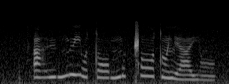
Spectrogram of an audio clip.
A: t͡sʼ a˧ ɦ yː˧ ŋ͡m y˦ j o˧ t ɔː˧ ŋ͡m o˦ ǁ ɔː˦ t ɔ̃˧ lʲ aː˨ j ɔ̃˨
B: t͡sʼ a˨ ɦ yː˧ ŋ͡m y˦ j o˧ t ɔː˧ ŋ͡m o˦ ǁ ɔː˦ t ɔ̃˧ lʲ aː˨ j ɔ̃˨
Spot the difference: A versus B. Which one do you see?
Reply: A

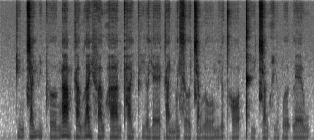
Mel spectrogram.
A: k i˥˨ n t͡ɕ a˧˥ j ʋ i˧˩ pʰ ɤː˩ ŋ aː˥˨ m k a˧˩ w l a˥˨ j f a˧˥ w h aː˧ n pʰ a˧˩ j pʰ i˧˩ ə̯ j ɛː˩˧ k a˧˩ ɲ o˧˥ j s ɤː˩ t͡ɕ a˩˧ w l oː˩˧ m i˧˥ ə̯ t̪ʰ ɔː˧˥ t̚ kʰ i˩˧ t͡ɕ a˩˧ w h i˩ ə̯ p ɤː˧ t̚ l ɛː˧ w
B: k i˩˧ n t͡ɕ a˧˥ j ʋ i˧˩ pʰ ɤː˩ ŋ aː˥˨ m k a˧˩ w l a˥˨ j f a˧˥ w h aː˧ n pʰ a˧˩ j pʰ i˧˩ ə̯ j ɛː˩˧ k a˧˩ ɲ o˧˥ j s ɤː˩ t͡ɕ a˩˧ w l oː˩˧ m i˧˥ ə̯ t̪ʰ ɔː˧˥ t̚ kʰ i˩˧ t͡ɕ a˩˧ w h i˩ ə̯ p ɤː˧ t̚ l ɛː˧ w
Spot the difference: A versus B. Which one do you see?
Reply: B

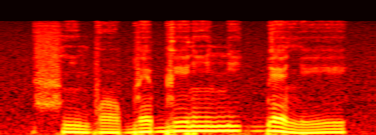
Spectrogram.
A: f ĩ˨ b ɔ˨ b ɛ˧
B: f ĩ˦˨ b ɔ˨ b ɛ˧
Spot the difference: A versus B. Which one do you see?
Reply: A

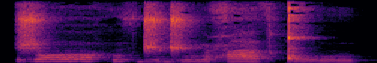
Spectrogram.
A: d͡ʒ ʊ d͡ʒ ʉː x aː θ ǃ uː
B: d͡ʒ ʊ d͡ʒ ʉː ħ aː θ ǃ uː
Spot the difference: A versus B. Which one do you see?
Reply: B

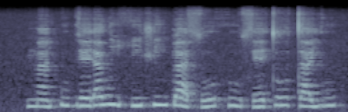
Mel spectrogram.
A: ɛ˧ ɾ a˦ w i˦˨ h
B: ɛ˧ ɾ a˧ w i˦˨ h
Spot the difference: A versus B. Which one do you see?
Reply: A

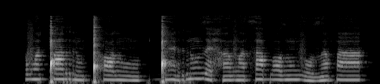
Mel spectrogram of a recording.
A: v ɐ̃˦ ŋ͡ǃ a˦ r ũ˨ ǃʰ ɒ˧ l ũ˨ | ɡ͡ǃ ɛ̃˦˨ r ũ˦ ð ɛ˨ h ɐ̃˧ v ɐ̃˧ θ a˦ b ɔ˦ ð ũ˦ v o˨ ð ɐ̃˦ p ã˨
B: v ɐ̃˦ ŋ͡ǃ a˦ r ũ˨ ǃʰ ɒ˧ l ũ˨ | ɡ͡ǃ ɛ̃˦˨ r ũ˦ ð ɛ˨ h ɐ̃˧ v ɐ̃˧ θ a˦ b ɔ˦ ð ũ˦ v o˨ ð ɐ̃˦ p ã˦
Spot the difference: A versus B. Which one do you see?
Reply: B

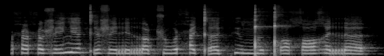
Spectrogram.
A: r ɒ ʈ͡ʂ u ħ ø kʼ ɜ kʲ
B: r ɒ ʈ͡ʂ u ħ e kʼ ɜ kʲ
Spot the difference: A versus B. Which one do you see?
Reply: B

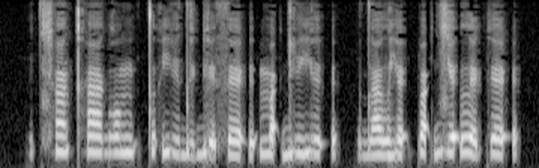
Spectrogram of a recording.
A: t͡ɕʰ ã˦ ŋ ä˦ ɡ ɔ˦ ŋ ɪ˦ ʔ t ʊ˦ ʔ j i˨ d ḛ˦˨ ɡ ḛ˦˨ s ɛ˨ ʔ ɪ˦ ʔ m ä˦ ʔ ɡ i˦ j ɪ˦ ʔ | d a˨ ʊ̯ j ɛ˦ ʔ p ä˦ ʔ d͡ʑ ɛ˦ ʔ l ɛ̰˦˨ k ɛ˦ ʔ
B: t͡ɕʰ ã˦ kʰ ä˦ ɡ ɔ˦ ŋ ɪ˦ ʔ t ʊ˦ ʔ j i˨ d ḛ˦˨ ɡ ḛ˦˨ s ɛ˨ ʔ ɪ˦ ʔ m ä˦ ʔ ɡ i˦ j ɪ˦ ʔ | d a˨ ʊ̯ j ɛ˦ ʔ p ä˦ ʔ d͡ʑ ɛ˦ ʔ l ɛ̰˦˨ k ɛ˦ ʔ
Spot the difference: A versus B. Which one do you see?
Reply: B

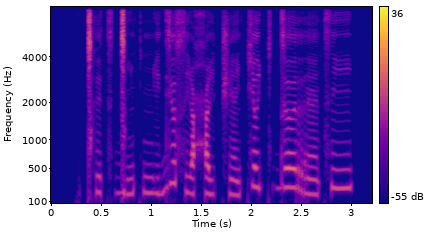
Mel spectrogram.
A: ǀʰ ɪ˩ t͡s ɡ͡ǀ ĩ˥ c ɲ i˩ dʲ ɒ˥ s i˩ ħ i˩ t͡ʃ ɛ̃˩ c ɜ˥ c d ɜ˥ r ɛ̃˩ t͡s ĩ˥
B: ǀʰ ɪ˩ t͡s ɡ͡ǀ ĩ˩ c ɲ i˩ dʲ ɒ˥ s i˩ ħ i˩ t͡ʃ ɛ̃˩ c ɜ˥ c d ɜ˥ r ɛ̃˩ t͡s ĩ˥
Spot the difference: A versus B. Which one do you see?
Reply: B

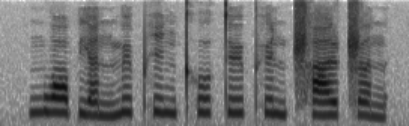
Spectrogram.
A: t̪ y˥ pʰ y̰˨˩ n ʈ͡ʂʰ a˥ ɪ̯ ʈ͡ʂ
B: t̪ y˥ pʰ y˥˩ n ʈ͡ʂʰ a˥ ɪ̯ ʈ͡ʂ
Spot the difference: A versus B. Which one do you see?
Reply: B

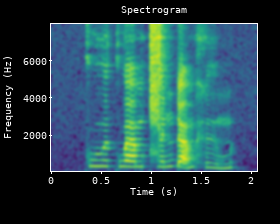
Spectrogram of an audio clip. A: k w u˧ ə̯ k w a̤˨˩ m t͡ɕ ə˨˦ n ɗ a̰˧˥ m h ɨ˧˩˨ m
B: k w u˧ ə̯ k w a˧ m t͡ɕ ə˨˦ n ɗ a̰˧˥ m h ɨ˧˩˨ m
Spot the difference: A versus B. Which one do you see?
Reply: B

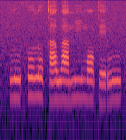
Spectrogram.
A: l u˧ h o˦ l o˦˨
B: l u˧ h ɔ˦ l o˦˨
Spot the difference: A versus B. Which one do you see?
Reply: A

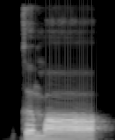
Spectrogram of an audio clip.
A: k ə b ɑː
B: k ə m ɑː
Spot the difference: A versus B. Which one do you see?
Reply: B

